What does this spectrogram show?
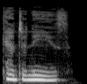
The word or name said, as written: cantonese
